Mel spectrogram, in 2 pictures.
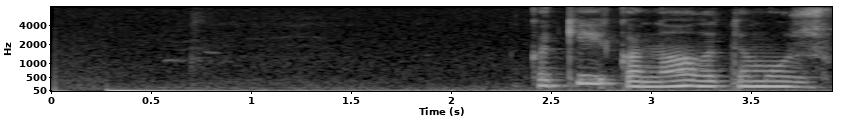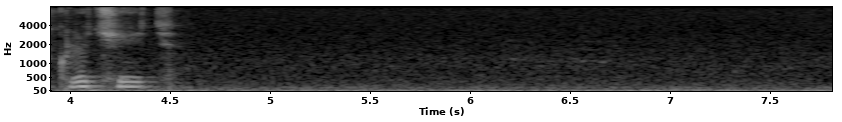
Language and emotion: Russian, sad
